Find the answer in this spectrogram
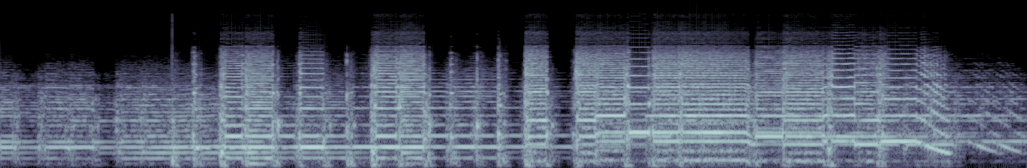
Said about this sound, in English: This is only the delayed signal or echo.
